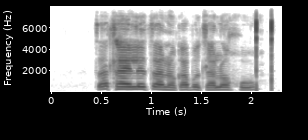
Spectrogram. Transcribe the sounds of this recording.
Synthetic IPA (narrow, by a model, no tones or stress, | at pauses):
t͡sat͡ɬʰaelet͡sanɔkʼabʊt͡ɬalɔχʊ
